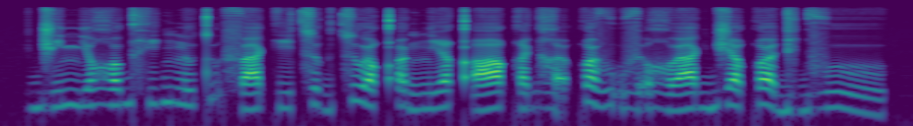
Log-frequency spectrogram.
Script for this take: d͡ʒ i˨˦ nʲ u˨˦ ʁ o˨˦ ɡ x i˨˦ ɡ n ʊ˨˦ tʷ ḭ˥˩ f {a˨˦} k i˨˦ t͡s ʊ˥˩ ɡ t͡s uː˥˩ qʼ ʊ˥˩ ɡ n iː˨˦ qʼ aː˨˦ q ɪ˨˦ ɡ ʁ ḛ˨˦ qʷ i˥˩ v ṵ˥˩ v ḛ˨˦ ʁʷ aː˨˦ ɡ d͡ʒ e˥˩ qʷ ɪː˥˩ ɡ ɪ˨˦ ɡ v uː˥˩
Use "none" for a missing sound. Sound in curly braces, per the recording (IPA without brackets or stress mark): a˨˦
